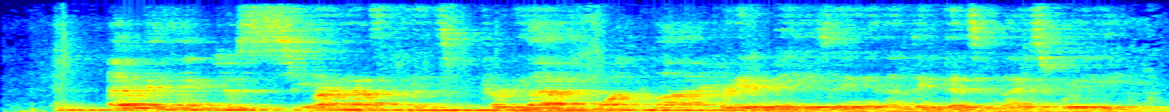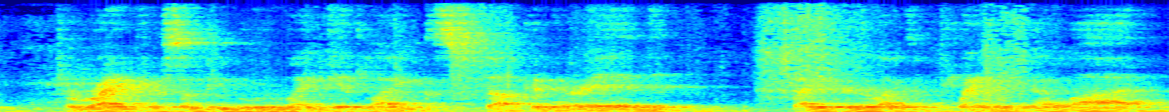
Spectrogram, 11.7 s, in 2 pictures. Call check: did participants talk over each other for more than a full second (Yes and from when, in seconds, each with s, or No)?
Yes, from 1.4 s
